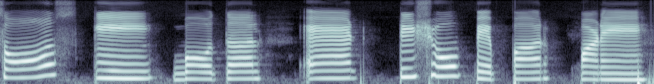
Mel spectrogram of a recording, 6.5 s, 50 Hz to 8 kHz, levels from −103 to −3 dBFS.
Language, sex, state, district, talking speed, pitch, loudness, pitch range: Hindi, male, Punjab, Fazilka, 65 wpm, 255 Hz, -13 LUFS, 235-285 Hz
